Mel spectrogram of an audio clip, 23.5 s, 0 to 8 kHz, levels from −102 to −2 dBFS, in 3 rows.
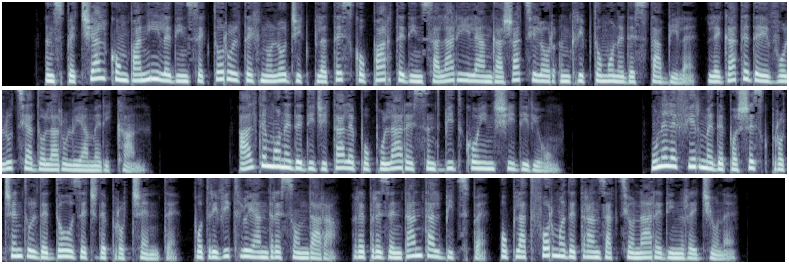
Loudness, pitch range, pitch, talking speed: -19 LUFS, 175-220 Hz, 195 Hz, 120 wpm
